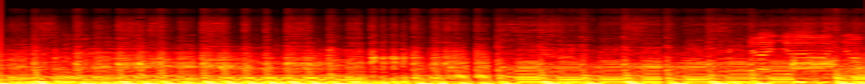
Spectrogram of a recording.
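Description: Loud tekno electronic music with heavy bass and a fast, repeating rhythmic pattern.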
